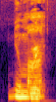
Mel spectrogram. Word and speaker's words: mnemonic: which is a um how do you say that mnemonic mnemonic okay so i know we're awful at this it's uh m n e m o n i c mononic right pneumonic okay so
